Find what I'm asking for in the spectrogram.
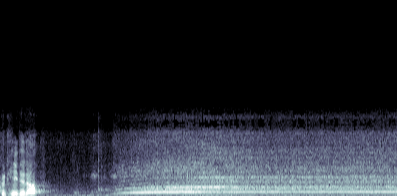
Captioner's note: blow-dryer humming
